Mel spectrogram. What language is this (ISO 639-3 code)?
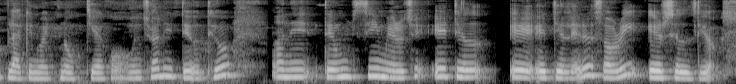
nep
